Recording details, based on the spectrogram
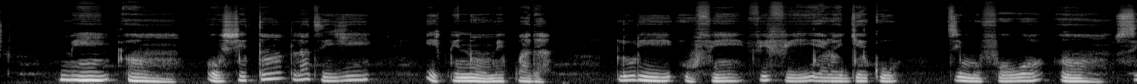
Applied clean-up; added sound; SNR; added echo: none; none; none; none.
